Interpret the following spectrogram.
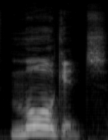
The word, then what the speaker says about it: mortgage: a 30e mortgage uh don't pay attention to the spelling just remember the pronunciation more or Gage morgage more orage double sound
